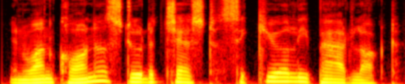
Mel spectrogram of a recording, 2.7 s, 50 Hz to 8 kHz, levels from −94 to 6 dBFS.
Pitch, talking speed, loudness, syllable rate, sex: 125 Hz, 180 wpm, -15 LUFS, 5.9 syllables/s, male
